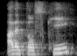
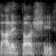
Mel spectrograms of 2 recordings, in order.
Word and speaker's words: Aletoski: I don't know, because Aletoski is the way I pronounce it, but some people are pronouncing it Aletoshi.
